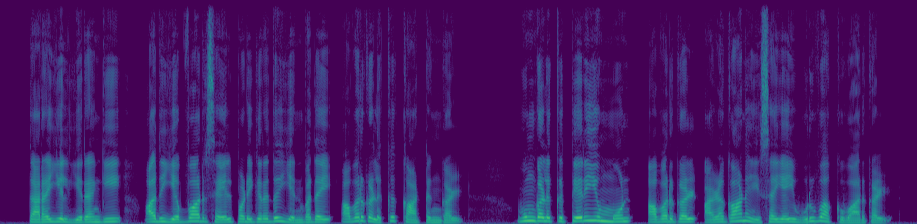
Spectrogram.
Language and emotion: Tamil, neutral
